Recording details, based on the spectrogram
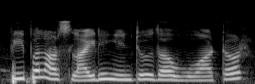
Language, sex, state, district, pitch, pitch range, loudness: English, female, Karnataka, Bangalore, 225 Hz, 195-245 Hz, -18 LUFS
